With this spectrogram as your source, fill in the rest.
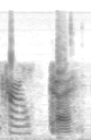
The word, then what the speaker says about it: Kai: This is Kai. Kai. And Hi, how are you? Do you spell it K-I-A?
